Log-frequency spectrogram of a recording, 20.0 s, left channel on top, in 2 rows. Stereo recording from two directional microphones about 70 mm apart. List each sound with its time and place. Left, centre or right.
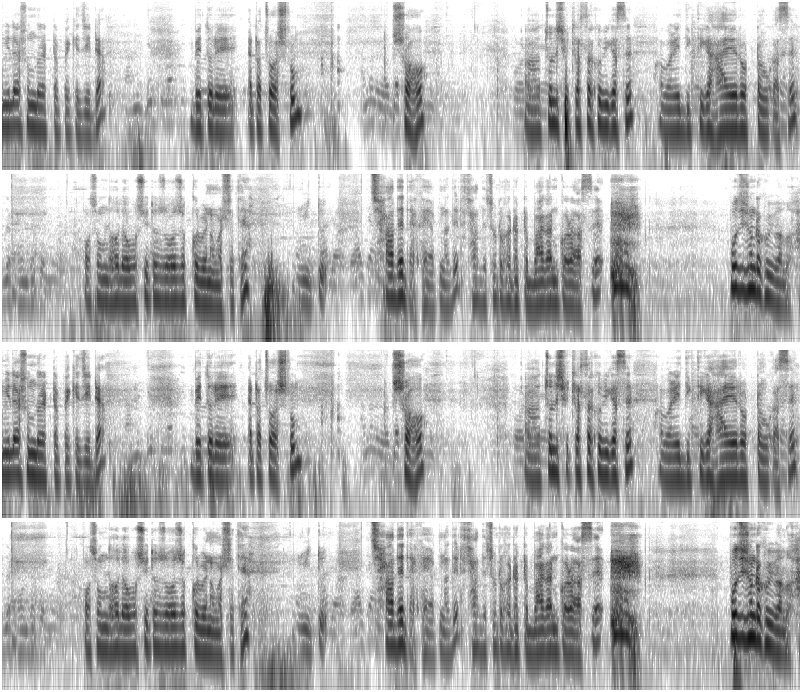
0.0 s speech: left
1.8 s speech: left
4.7 s a sound: left
6.4 s speech: left
8.3 s speech: left
9.0 s a man's voice: left
10.2 s a man's voice: left
12.7 s speech: left
19.0 s speech: centre
19.5 s speech: centre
